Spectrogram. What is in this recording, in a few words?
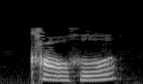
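"考核", Mandarin Chinese; chinese-flashcards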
